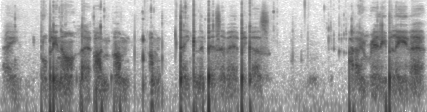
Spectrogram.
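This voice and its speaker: Whispering man, ASMR storyteller. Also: moderate pace. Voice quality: breathy, unvoiced whisper. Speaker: ASMR YouTube host. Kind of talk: whispered ASMR storytelling, reading with casual asides.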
